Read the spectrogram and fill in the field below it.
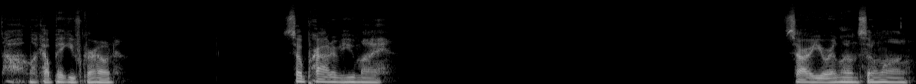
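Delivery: low, soft fatherly voice; tender robot dad. Acted. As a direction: read it low and gentle like a proud father.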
